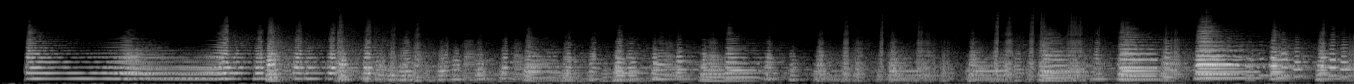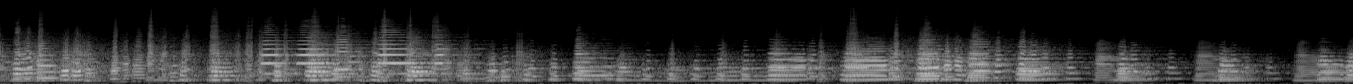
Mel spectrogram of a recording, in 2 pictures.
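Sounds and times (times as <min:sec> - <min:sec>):
quartet playing: 0:00.3 - 0:27.0.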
